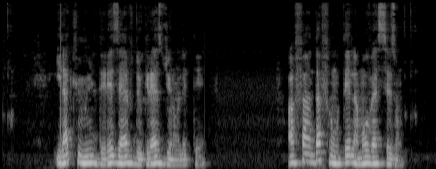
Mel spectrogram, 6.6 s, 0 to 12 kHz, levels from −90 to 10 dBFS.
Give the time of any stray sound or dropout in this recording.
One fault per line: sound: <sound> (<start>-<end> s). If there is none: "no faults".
no faults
